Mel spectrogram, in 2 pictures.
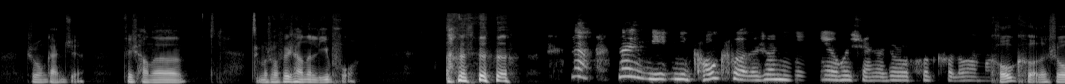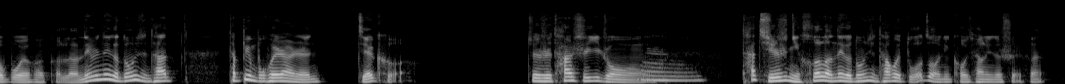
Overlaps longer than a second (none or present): none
